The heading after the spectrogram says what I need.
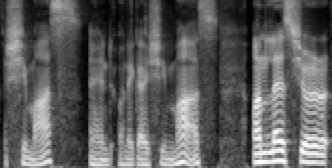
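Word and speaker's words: します: You'll notice that these are sus at the end, but I'm saying mas. That's a quirk of pronunciation.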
